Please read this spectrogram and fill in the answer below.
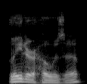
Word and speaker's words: Ledderhose: Ledderhose. I think I'm pronouncing. I think it's like Lederhosen, like the pants.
